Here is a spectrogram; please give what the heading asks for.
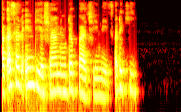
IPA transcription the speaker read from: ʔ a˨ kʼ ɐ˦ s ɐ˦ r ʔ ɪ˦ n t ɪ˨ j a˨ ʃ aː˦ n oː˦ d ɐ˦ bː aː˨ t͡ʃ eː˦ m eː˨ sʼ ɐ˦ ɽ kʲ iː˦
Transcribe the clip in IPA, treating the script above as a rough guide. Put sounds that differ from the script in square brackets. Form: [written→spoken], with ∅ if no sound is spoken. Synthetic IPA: ʔ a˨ kʼ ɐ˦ s ɐ˦ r ʔ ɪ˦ n [t→d] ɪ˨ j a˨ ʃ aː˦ n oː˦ d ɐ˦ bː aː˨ t͡ʃ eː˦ m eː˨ sʼ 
